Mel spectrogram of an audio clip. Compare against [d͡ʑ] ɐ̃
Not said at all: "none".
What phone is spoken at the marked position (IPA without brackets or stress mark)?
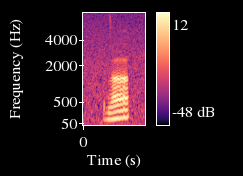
d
